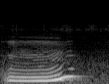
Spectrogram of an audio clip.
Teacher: if you do it slowly you will see that the beginning point is lower and the ending point is higher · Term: rising tones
